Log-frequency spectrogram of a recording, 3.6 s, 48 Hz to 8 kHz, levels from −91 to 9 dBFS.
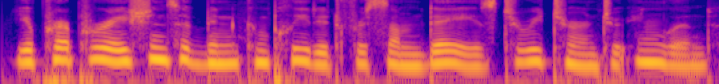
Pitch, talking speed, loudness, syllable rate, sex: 175 Hz, 200 wpm, -16 LUFS, 5.4 syllables/s, female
